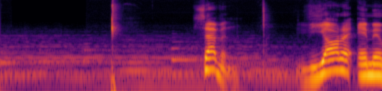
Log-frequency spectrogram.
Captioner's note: fingers snap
